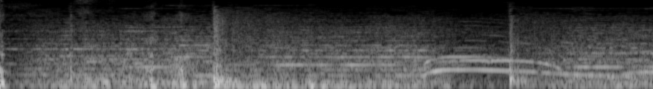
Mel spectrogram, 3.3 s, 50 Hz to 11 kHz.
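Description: Fireworks bursting at a 4th of July celebration: a few sharp, loud bangs at irregular intervals over a dense crackling background, with a rising and falling whistle of a rocket near the end.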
